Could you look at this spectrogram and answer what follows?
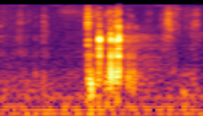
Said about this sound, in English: Okay. I'm going to shuffle the deck.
